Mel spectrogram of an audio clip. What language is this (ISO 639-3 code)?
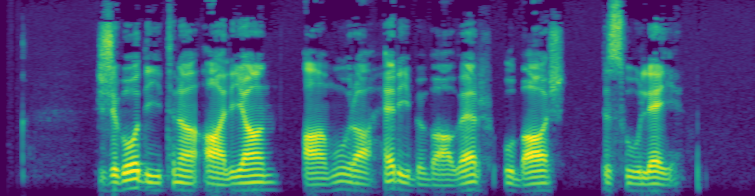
kur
